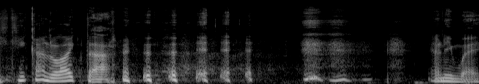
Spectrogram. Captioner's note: laughter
